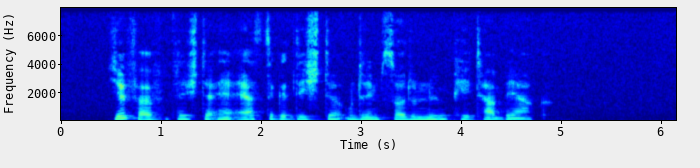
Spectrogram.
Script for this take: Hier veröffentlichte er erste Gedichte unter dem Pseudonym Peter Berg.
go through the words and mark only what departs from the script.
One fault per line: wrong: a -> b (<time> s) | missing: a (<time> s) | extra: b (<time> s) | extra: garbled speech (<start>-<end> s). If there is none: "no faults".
no faults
